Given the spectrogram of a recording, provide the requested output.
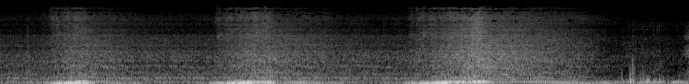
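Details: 2006 BMW X3 E83 petrol six-cylinder misfiring occasionally at idle: low rumble that swells and stumbles about every two seconds. Scanner shows cylinder 3 misfire, fault code 29CF; the coil pack was replaced.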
